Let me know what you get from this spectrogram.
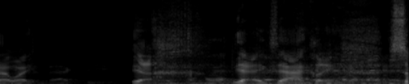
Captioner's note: panelists laughing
